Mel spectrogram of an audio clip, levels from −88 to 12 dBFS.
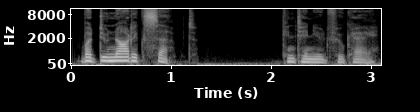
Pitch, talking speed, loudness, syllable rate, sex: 135 Hz, 115 wpm, -20 LUFS, 4.7 syllables/s, female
